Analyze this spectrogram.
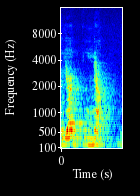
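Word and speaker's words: yajña: Mas a pronúncia mais adequada é yagnya, nha, nha, é esse som, ok?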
